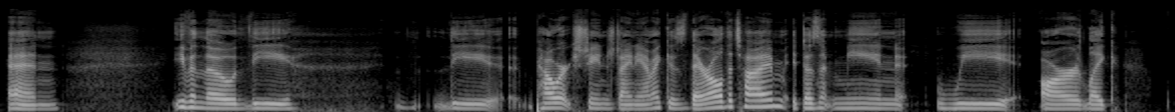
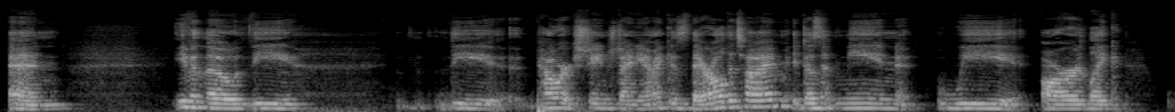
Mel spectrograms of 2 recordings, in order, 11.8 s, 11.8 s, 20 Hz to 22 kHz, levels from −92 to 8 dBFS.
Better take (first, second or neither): first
